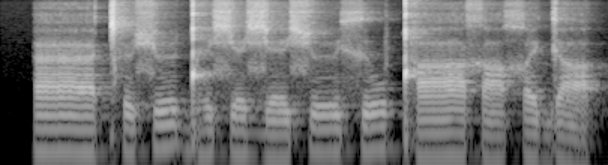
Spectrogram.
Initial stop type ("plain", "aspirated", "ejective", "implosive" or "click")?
click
